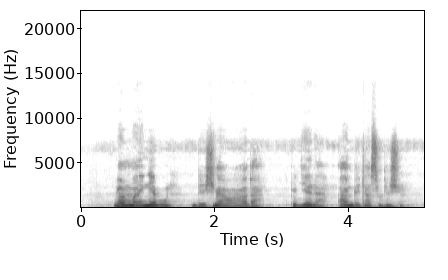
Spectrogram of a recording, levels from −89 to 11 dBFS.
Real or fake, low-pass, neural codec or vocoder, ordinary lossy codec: fake; 14.4 kHz; codec, 32 kHz, 1.9 kbps, SNAC; none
